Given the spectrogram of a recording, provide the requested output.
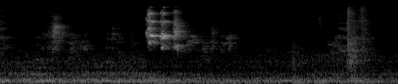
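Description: A Fischer's lovebird gives a quick pair of shrill, harsh squeaks, with a few fainter chirps before and after over a low room hum.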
